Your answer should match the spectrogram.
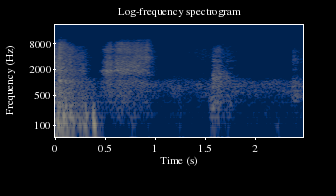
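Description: A low thump at the very start with a couple of fainter knocks, then a short breathy exhale from a person exercising, and a faint breath or rustle about a second and a half in.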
